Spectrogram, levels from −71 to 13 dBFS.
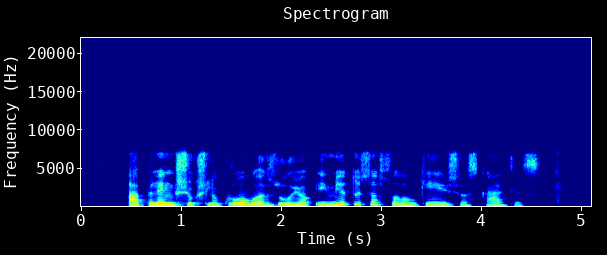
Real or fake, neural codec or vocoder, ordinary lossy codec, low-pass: fake; codec, 24 kHz, 3 kbps, HILCodec; Opus, 32 kbps; 7.2 kHz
